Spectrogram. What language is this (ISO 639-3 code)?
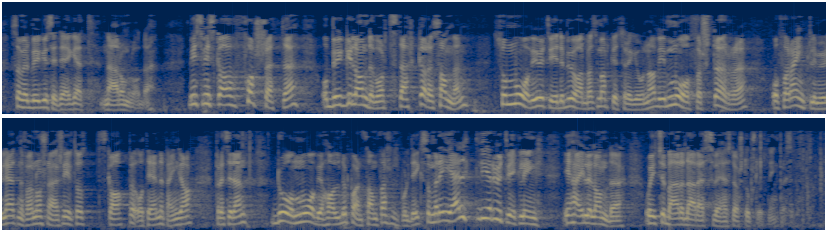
nno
